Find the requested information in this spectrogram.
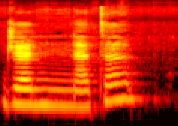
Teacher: nun with shadda is going to have ghunna, make sure you bring it up into the nose.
